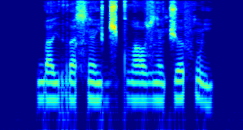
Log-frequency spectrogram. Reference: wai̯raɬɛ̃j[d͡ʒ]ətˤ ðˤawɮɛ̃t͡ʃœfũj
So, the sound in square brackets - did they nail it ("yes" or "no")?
yes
